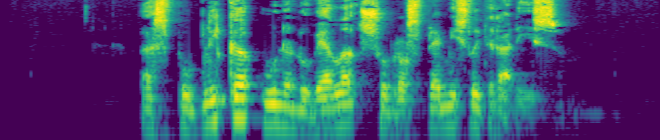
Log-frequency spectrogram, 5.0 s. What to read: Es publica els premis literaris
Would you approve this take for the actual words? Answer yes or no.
no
